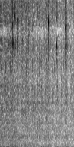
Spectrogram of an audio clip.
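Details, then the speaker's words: Old VW Beetle engine, low uneven chugging that sags and nearly stalls when the throttle opens before picking up; throttle flat spot stumble. "so when i hit the accelerator you can hear there's a bit of a flat spot so that's what happens when as soon as you hit the gas basically the engine stumbles for a little bit before it picks up"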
